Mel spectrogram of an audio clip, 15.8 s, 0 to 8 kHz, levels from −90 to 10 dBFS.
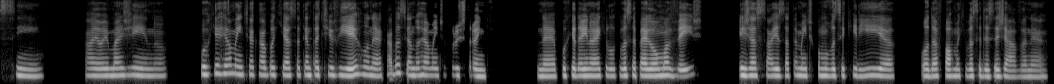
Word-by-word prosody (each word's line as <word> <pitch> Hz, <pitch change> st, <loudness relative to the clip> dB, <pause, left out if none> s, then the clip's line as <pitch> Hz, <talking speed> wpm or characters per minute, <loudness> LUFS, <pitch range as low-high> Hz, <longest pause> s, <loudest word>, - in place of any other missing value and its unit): Sim. 200 Hz, -3 st, -3 dB, 0.6 s
Ai, 210 Hz, 0 st, -2 dB
eu 210 Hz, -, +1 dB
imagino, 210 Hz, -1 st, 0 dB, 0.5 s
porque, 245 Hz, +2 st, +1 dB
realmente, 255 Hz, -2 st, -1 dB
acaba 230 Hz, 0 st, -2 dB
que 230 Hz, +1 st, -5 dB
essa 220 Hz, 0 st, -1 dB
tentativa 225 Hz, 0 st, -1 dB
e 215 Hz, -1 st, +3 dB
erro, 235 Hz, +3 st, +5 dB
né, 215 Hz, -2 st, +1 dB
acaba 270 Hz, +6 st, -4 dB
sendo 220 Hz, -5 st, -1 dB
realmente 215 Hz, 0 st, -3 dB
frustrante, 215 Hz, -3 st, -2 dB, 0.7 s
né, 195 Hz, -1 st, 0 dB
porque 210 Hz, +2 st, +1 dB
daí 205 Hz, 0 st, +4 dB
não 205 Hz, -, +3 dB
é 205 Hz, -, +3 dB
aquilo 205 Hz, 0 st, -1 dB
que 205 Hz, -, -18 dB
você 210 Hz, +1 st, +1 dB
pega 205 Hz, -1 st, +4 dB
1 215 Hz, +1 st, +4 dB
vez 200 Hz, +4 st, -1 dB, 0.6 s
e 220 Hz, -1 st, +8 dB
já 215 Hz, 0 st, +4 dB
sai 205 Hz, -1 st, -2 dB
exatamente 205 Hz, 0 st, 0 dB
como 210 Hz, -1 st, +1 dB
você 205 Hz, +1 st, 0 dB
queria 205 Hz, -1 st, 0 dB, 0.4 s
ou 200 Hz, -, +1 dB
da 200 Hz, +1 st, +2 dB
forma 200 Hz, 0 st, 0 dB
que 195 Hz, -, -16 dB
você 200 Hz, 0 st, -1 dB
desejava, 190 Hz, -1 st, -2 dB
né. 185 Hz, 0 st, -5 dB
210 Hz, 160 wpm, -28 LUFS, 200-220 Hz, 0.7 s, e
